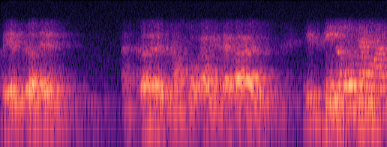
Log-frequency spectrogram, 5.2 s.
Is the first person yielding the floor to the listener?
Yes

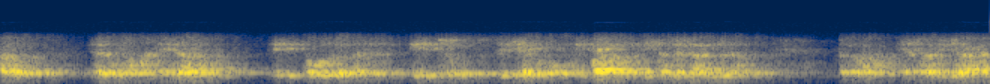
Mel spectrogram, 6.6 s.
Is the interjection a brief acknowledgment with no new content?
Yes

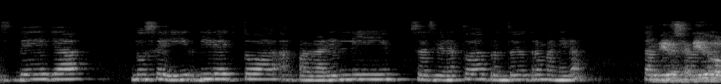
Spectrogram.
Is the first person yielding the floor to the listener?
Yes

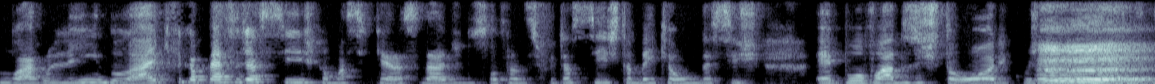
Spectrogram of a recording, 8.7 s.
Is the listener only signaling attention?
Yes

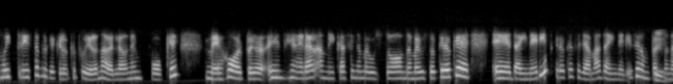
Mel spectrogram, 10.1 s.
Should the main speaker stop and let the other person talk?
No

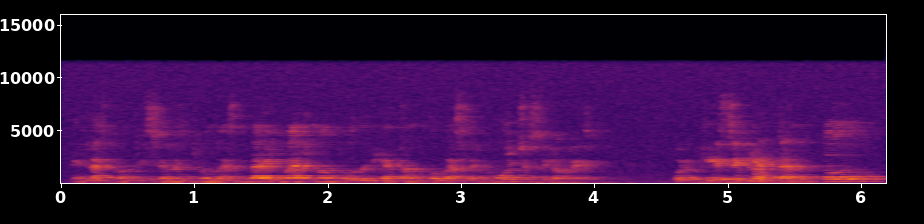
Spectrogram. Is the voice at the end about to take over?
No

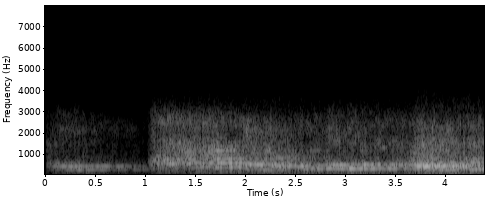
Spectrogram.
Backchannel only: Yes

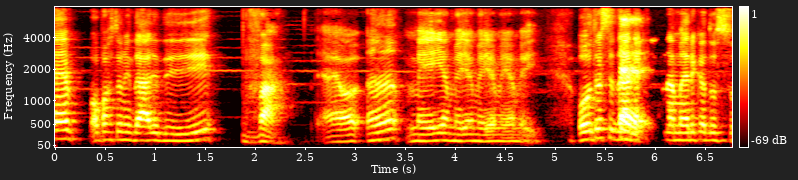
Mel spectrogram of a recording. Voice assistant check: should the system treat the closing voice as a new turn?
No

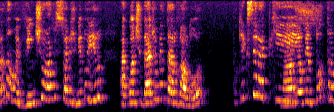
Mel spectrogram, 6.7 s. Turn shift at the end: No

